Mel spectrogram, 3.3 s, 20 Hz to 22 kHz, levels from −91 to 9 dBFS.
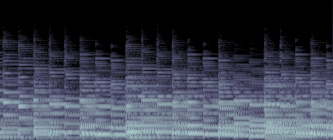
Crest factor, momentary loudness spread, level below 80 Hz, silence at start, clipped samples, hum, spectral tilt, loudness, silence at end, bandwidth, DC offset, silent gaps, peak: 14 dB; 3 LU; -48 dBFS; 0 s; under 0.1%; none; -9 dB/octave; -22 LUFS; 0 s; 7 kHz; under 0.1%; none; -8 dBFS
